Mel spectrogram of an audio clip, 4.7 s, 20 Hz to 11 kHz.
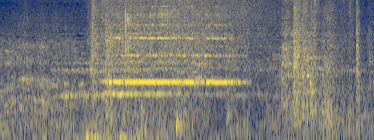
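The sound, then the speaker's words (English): A train rumbles steadily along the rails, with a sustained high metallic squeal of wheels and bursts of clatter, heard from inside the carriage over a broad background roar. “10 more minutes on the train and then a 15-minute walk.”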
